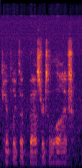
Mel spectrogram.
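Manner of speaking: very quiet, low mutter under the breath. Voicing a character during a conversation: muttered under her breath. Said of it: "Cirrus will mutter something u-, under her breath".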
